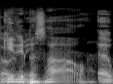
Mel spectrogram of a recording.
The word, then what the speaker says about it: Guinea-Bissau: it's Guinea-Bissau, would discontinue the use of the CFA franc in favor of the new common currency.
